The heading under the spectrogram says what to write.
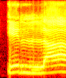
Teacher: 2.5 سے 3 الف کے برابر آپ اس کو لمبا کر کے پڑھ سکتے ہیں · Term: مد منفصل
